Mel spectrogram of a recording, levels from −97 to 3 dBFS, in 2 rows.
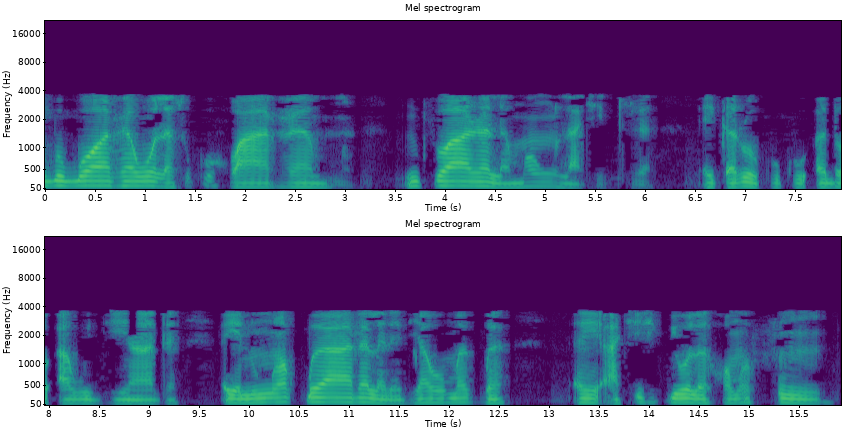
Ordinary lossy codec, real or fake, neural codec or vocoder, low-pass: MP3, 16 kbps; real; none; 3.6 kHz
